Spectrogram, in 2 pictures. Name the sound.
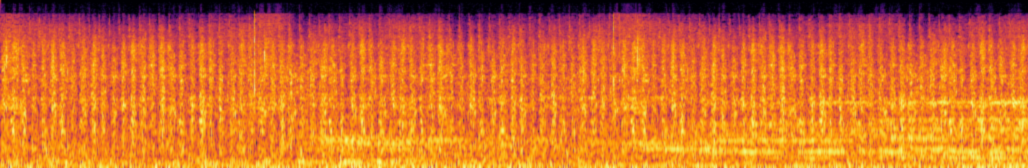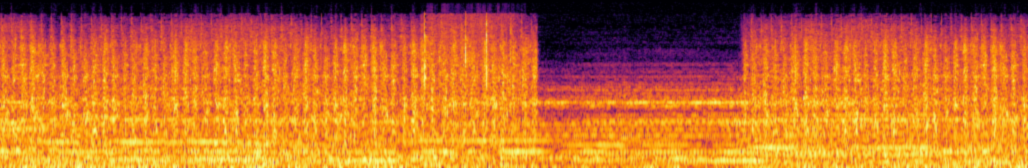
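train navigational charting sound effect in Sunless Skies video game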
